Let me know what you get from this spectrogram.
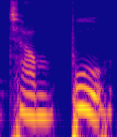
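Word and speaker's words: champú: can see that um we pretty much borrowed the word shampoo and we added an accent mark to the letter u and obviously the pronunciation is a bit different okay so i really like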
